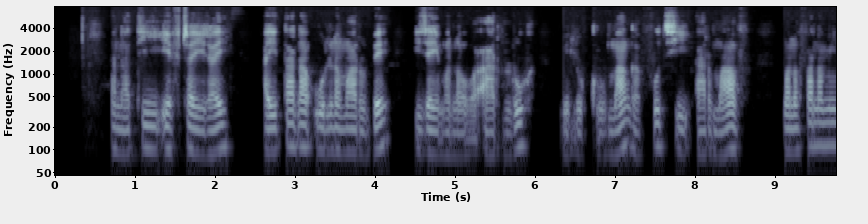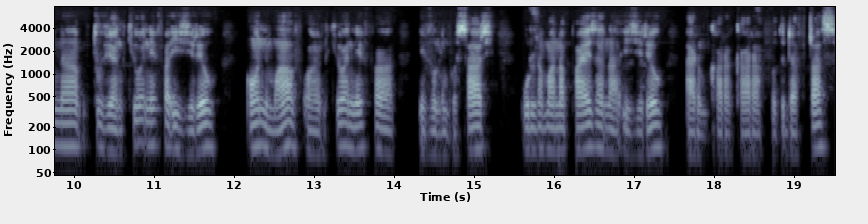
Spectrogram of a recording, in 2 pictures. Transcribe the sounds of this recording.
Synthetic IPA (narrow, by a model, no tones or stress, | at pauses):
anat̪ʰiefi̥ʈ͡ʂəiɾaj | ait̪anəʔulunəmaɾube | izajmanow̰a̰ɾuluə̥ | milukumaŋɡəfut͡siaɾimavu̥ | manowfanaminəmit̪uvianikiwanefəʔiziɾew | onimavua̰anikiwanefə | ivulumbosaɾi̥ | ulunəmanapaezanəʔiziɾew | a̰ɾimikʰaɾakʰaɾəfut̪uɖ͡ʐafi̥ʈ͡ʂasi̥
